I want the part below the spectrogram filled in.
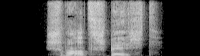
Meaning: black woodpecker (Dryocopus martius)
- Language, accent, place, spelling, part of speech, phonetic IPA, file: German, Germany, Berlin, Schwarzspecht, noun, [ˈʃvaʁt͡sˌʃpɛçt], De-Schwarzspecht.ogg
